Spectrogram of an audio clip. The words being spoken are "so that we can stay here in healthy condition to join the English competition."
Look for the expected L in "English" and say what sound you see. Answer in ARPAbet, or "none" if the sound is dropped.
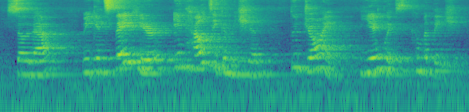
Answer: W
